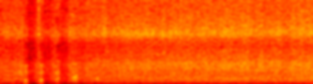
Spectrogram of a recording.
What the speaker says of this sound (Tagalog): Naabsan og ulan.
